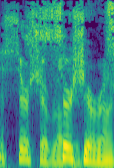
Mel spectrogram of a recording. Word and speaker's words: Saoirse: I don't know how to pronounce her name, but the Irish actress, something Ronan, from Saoirse Ronan.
